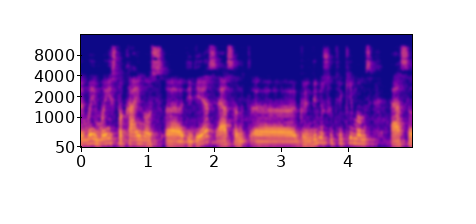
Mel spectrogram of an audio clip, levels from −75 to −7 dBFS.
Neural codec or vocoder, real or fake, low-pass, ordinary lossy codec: none; real; 14.4 kHz; MP3, 48 kbps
